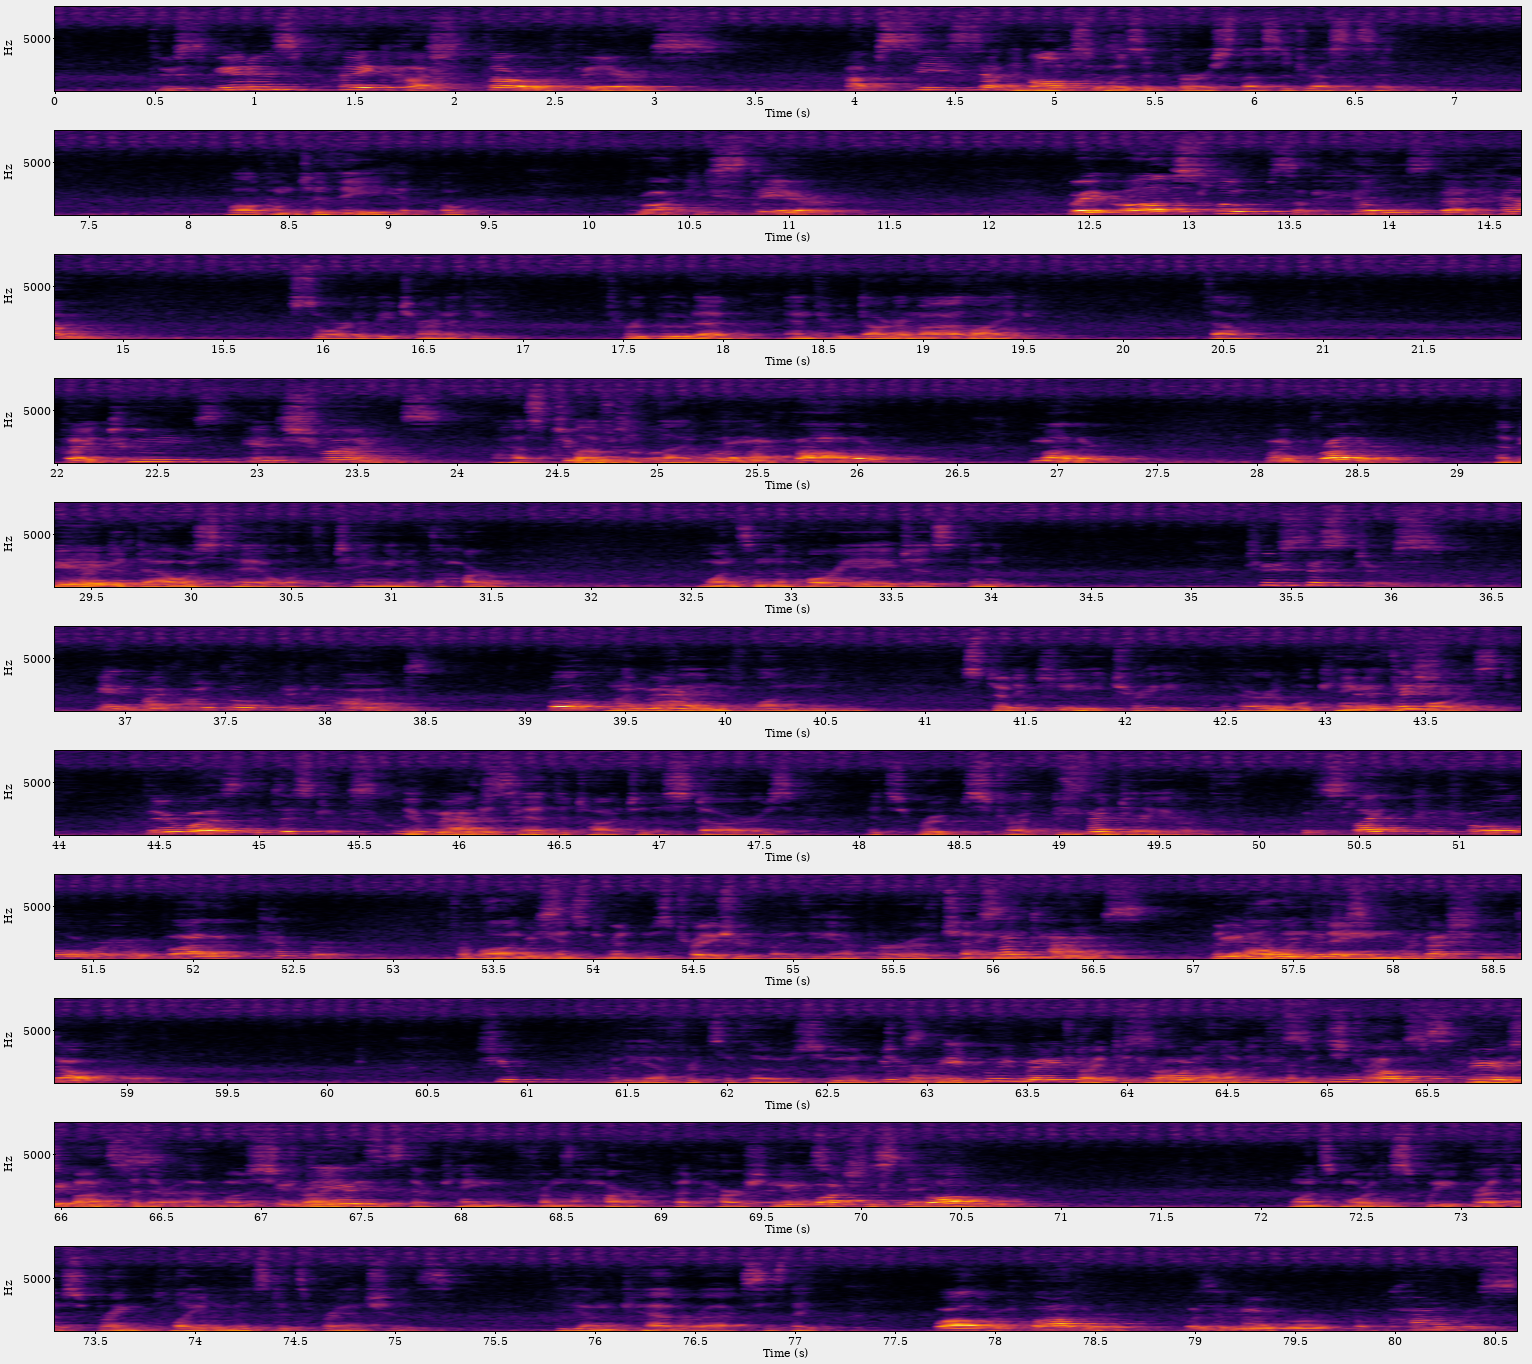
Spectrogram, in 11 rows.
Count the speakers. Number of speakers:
2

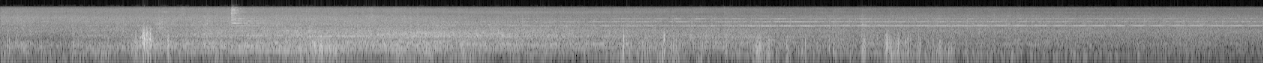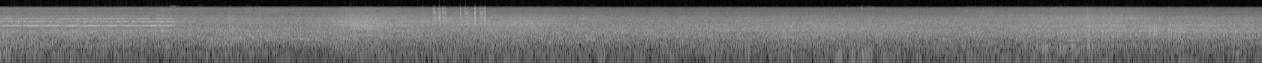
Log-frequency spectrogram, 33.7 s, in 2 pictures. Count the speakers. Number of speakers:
0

